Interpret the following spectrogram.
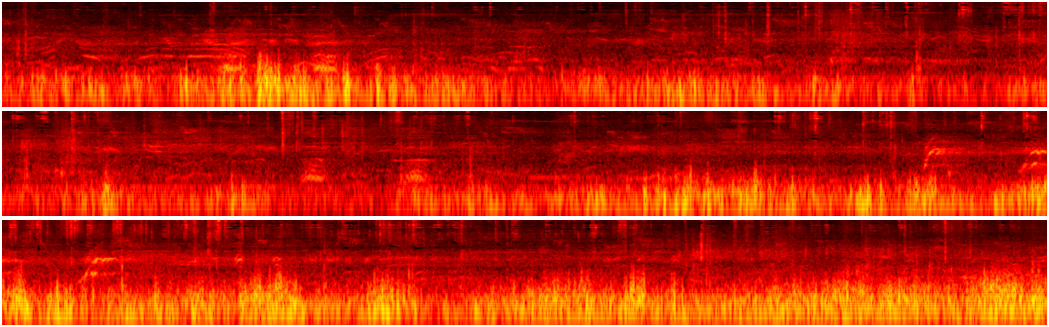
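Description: Dogs chasing and play-fighting on dry dirt, their paws thudding unevenly. A quick run of short barks comes a little past the middle.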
